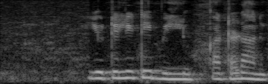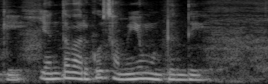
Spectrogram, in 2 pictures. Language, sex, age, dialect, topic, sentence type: Telugu, female, 18-24, Utterandhra, banking, question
